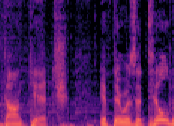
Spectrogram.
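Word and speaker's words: Dončić: There's a little apostrophe mark over the second C, which tells me to pronounce that with the ch sound. – So that's why I go Doncic.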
